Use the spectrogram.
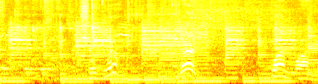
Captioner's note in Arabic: بالتركية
